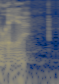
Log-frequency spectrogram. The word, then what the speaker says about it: Aaliyah: Okay, see, it pronounces some weird. That's Aaliyah.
